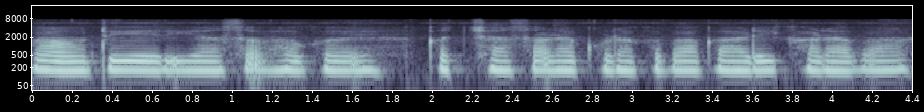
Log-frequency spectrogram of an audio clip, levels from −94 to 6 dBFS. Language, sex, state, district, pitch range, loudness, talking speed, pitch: Hindi, female, Bihar, Vaishali, 160-170 Hz, -20 LUFS, 150 wpm, 165 Hz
